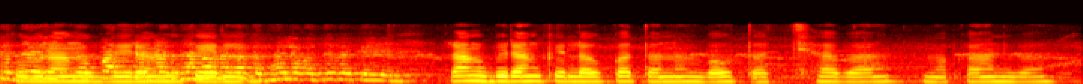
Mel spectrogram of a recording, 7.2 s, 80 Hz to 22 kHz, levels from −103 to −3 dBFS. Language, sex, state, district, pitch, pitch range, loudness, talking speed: Bhojpuri, female, Uttar Pradesh, Gorakhpur, 190 Hz, 185-200 Hz, -31 LUFS, 110 wpm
